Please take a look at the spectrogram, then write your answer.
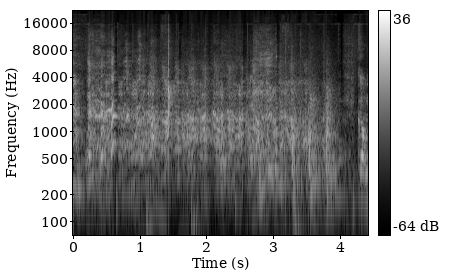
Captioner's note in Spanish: Risas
